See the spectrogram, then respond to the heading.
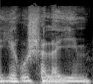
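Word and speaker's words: Yerushalayim (ירושלים): Et c'est très intéressant, parce que dans la traduction de Jérusalem, dans toutes les langues en général, on parle de Jérusalem, Jérusalem, eh bien c'est prononcé sans le Yud. Alors qu'en hébreu, c'est Yerushalayim,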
